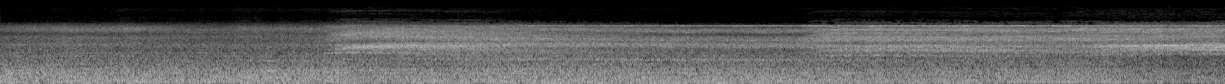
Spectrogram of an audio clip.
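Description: W7-series Hokuriku Shinkansen train running slowly alongside the platform as it pulls in to stop: a steady rush of wheel and running noise, with a brighter hiss coming in about three seconds in.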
